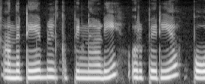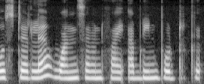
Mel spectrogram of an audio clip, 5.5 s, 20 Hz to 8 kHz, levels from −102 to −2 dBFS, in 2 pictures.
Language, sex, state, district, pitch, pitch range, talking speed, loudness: Tamil, female, Tamil Nadu, Nilgiris, 245 Hz, 240-255 Hz, 120 wpm, -14 LUFS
